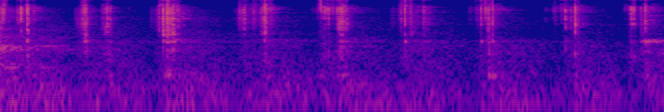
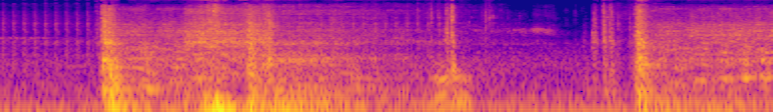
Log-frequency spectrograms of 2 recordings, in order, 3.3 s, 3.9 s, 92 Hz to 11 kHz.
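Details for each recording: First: Rover P6 3500S V8 rocker shaft: sharp scratchy clicks as a finger drags across deep worn ridges; rocker shafts worn out and scrapped. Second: Rover P6 3500S V8, first start in a fortnight on a cold 8°C morning, with choke and an electric fuel pump. Brief crank, clean catch and an even, fast choke idle; the exhaust sounds fruity. Normal cold start and idle.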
